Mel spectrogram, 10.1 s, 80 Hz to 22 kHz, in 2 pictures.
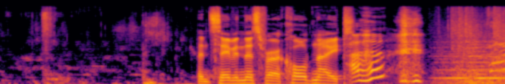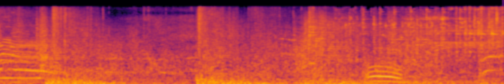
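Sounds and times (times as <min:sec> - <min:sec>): cannon fire booms: 0:04.5 - 0:08.7.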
